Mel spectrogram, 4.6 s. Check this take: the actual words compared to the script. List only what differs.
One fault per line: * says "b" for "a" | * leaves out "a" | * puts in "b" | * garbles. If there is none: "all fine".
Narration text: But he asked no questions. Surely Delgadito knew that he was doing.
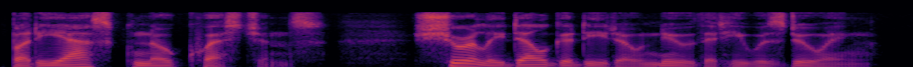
all fine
